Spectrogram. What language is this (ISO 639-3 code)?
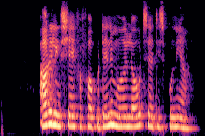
dan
